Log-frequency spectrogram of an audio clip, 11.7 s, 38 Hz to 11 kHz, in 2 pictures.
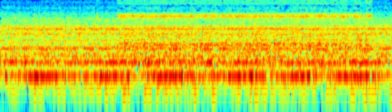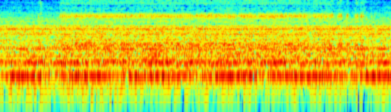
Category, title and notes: Sound effects > Electronic / Design
Datacluster clean looping Harddrive sounds [6x SAS]
This is the sound of a SuperMicro Superchasis with 6 SAS HDD's copying data. This sound can be used in various ways, such as as ambient sound for a computer system, retro system or a server farm if duplicated. The sound creates a clean loop. Recorded on S25U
